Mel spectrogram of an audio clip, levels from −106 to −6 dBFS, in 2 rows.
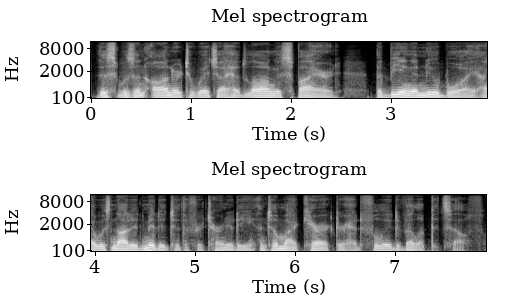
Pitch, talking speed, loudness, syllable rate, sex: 110 Hz, 220 wpm, -19 LUFS, 6.1 syllables/s, male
